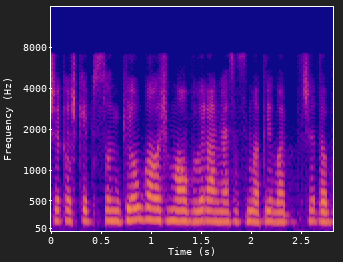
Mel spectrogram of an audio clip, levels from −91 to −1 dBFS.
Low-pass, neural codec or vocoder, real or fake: 7.2 kHz; codec, 16 kHz, 1 kbps, FreqCodec, smaller model; fake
